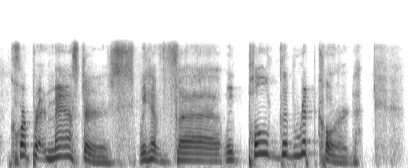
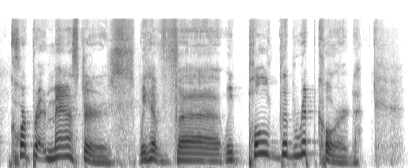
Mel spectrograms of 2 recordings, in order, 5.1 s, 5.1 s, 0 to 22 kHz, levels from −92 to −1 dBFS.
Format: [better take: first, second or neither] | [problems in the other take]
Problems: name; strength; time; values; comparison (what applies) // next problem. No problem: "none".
second | garbled, watery; badly; nothing above 8 kHz; slightly in the second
